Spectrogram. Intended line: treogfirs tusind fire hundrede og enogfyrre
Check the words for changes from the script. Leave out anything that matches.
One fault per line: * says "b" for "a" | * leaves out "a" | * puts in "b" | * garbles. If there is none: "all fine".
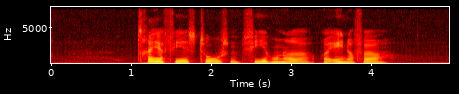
all fine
